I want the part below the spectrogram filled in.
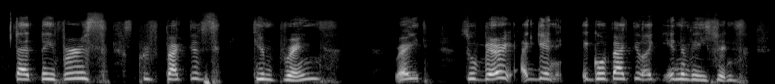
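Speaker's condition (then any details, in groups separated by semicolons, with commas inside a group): Cerebral palsy; mainly fine motor and speech, no mobility aids; speech impediment, speaking effortful, voice worse standing, easier seated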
